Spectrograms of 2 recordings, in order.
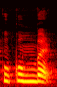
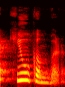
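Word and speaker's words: cucumber: लेकिन यहाँ पे वाई तो नहीं है, बट इसे हम क्यू बोलेंगे शुरू में, क्यू, और फिर इसे हम क बोलेंगे। मतलब एक यू की प्रोनाउंसिएशन यू है और एक यू की प्रोनाउंसिएशन अ है, तो ये है क्यूकम्बर।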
